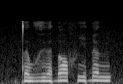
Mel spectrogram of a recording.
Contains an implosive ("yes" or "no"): yes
